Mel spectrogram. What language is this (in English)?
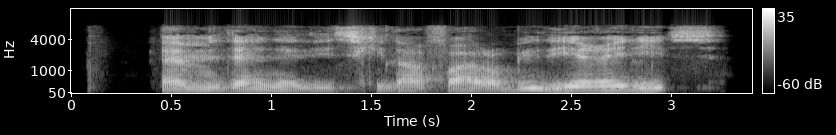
Kabyle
